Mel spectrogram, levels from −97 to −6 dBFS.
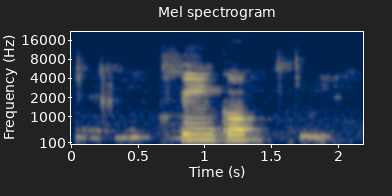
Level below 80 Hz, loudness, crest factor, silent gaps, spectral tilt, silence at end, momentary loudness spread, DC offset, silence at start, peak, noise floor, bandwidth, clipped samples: -78 dBFS; -24 LUFS; 20 dB; none; -5 dB/octave; 0.35 s; 24 LU; under 0.1%; 0.45 s; -8 dBFS; -47 dBFS; 9.8 kHz; under 0.1%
